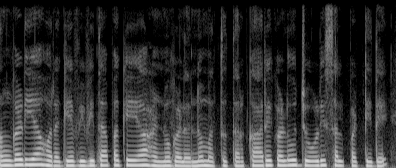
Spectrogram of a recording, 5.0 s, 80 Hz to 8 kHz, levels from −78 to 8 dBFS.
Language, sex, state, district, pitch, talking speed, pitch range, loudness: Kannada, female, Karnataka, Bangalore, 215 Hz, 95 wpm, 205-230 Hz, -12 LUFS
